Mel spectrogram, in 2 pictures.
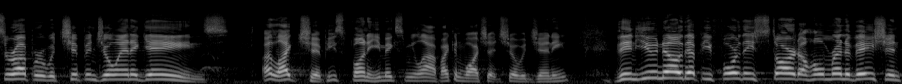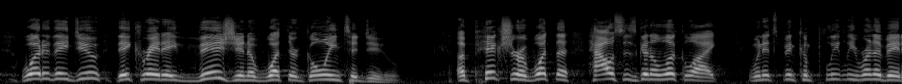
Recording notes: preached on January 30th at the 11:30AM service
